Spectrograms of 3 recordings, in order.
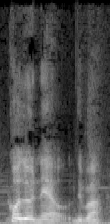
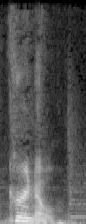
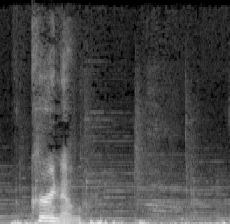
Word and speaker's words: colonel: can read it as colonel colonel because of its spelling but the correct pronunciation of that word is kernel kernel not colonel but it's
